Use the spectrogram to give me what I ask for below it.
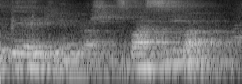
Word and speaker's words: Спасибо: Спасибо. Спасибо. Спасибо.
